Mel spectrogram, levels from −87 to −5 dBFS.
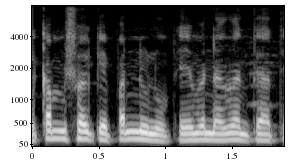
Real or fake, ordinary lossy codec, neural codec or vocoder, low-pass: real; none; none; none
